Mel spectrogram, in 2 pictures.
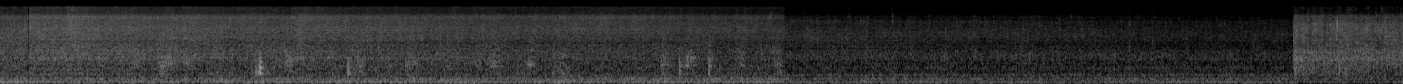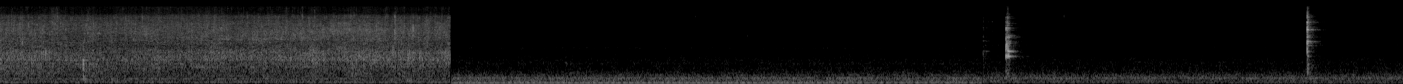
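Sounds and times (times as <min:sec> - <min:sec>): meat sizzling in a frying pan: 0:00.0 - 0:18.6
spatula stirring in a pan: 0:00.3 - 0:07.9.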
